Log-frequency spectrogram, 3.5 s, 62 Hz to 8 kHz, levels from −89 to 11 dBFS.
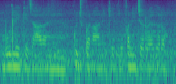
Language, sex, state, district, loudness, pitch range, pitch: Hindi, female, Punjab, Pathankot, -21 LUFS, 160-175 Hz, 165 Hz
